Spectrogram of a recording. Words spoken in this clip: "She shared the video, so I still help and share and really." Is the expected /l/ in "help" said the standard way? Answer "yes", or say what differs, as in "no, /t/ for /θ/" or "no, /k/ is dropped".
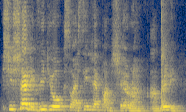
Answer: no, /l/ is dropped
